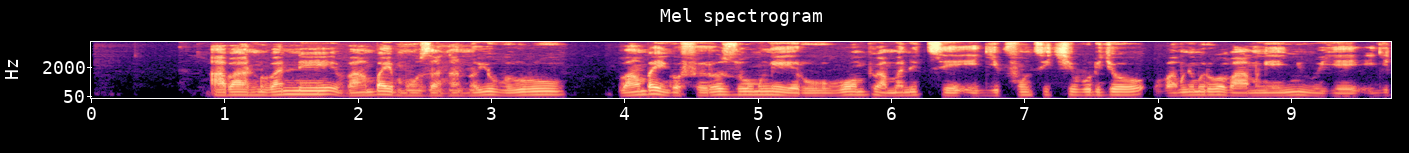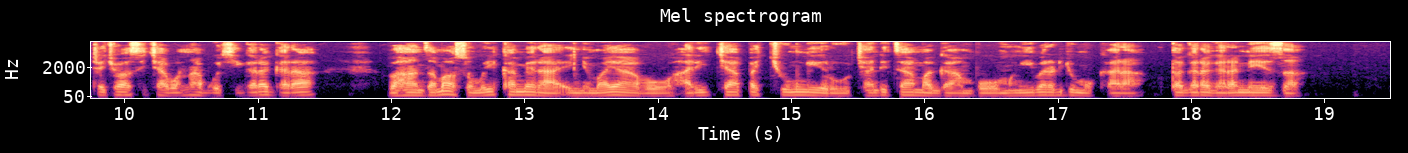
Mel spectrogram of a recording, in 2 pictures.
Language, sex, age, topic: Kinyarwanda, male, 25-35, health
